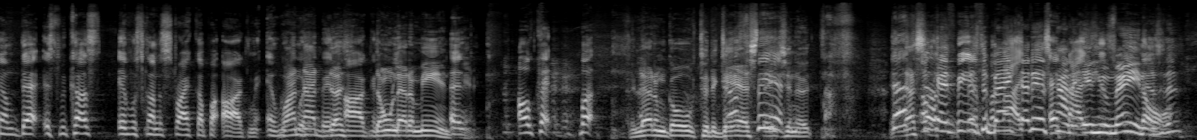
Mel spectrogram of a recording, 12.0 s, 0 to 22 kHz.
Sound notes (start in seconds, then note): 4.7 stammers; 5.4 audience members laugh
